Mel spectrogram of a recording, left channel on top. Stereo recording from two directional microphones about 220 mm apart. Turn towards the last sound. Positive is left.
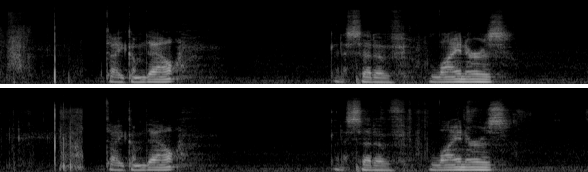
turn(degrees=-5)  # may be behind; listen again after turning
